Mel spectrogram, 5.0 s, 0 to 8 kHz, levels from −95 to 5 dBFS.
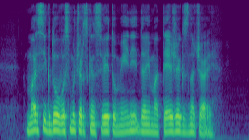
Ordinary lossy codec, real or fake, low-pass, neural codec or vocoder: none; real; 7.2 kHz; none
